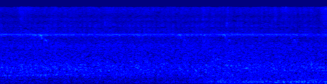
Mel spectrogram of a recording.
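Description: Outdoor background with an insect's steady, high-pitched drone over faint low noise.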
